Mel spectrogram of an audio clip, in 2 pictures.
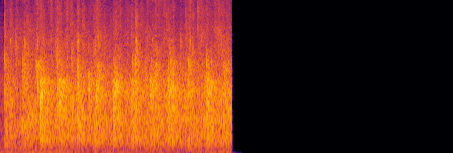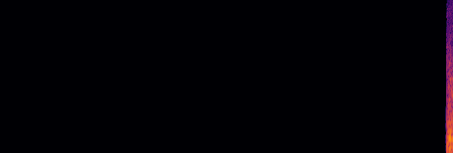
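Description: A church youth-service congregation applauds the singers as they bow: a dense burst of clapping for about three and a half seconds, then abrupt silence.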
